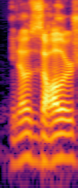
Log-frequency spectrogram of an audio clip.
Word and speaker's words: Zollers: Oh, just Zollers rhyme with dollars, and Okay.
